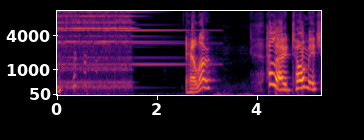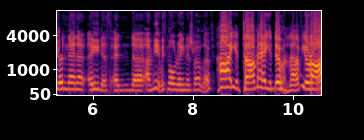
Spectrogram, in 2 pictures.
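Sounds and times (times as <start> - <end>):
telephone line ringing as a dialed call goes through: 0.0 - 3.3
speech: 2.6 - 3.2, 4.2 - 10.5.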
